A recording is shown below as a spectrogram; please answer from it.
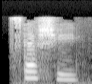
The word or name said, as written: stushie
